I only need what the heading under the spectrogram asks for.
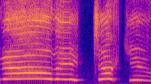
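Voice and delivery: distraught screaming. Voicing a distraught woman held up by others: distraught screaming. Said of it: "she's just screaming out".

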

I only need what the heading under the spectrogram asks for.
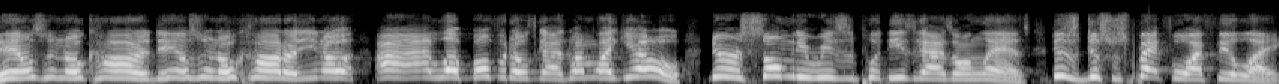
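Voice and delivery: worked-up, heated, loud, excited, rushed talk. Reacting to two guys being put on last: getting loud and excited. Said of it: "And I'm getting loud".

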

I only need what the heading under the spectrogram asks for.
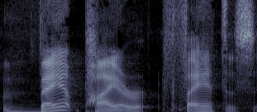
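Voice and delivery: put-on southern American drawl. Announcing the next genre in their ranking, in a southern drawl. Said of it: "You're trying to get your southern drawl".

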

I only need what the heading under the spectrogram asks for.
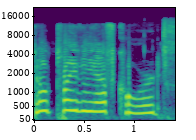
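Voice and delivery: put-on pitch way up, clumsy, poorly done girly voice. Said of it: "that was a bad girl impression".

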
